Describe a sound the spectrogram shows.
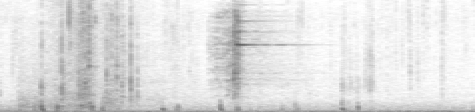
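Rifle gunfire rings out in short, sharp bursts.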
